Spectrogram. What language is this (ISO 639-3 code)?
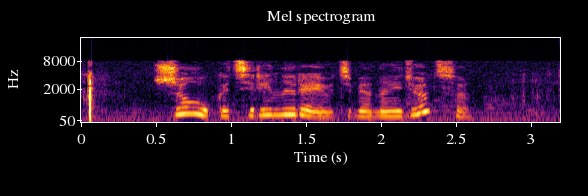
rus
